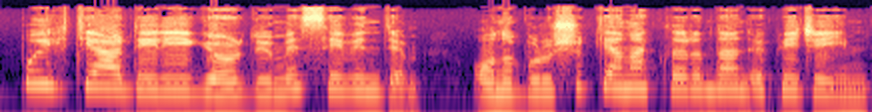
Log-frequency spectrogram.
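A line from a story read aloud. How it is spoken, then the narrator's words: Thought, then shouted aloud. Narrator (Turkish): diye düşündü ve yüksek sesle bağırdı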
